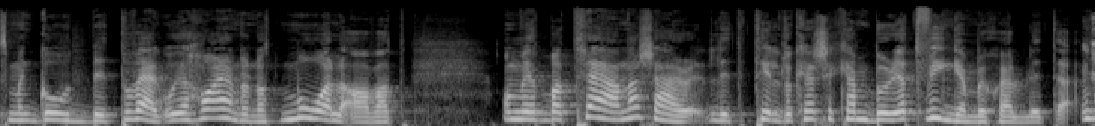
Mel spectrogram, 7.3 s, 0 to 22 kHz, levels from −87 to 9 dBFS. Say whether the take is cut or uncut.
uncut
